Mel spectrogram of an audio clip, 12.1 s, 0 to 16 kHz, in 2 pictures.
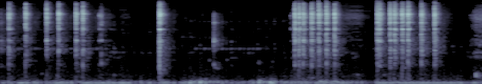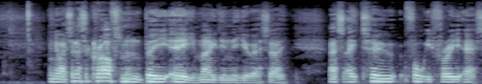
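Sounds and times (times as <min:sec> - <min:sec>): ratchet clicking: 0:00.0 - 0:01.4, 0:03.6 - 0:05.6.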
